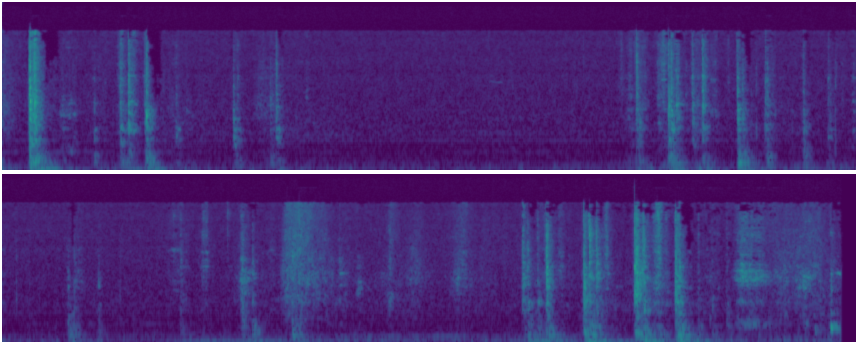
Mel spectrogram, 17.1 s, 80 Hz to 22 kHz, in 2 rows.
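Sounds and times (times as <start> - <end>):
faint clicks and knocks: 0.0 - 3.2, 6.2 - 12.6, 13.6 - 15.8.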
